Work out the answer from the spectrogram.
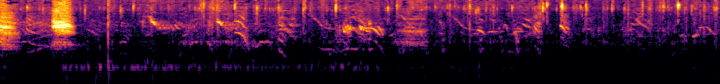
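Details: Ring-necked parakeets with a loud harsh squawk at the very start, then softer scattered chirps and twittering notes, and a low hum running through.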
